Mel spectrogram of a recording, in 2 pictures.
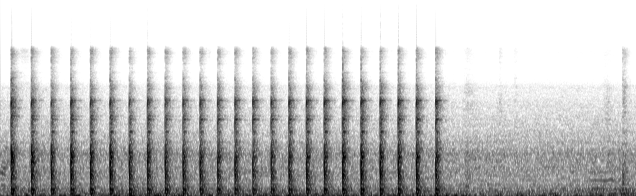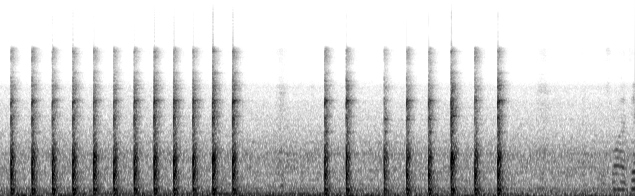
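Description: Rapid, ringing hammer blows forging a steel herb chopper blade in steady bursts, pausing briefly between runs, loud and close with no talking.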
